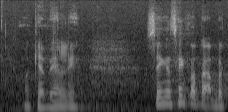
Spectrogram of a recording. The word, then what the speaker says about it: Machiavelli: Dibacanya Machiavelli. CH itu kalau Itali K. Machiavelli.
